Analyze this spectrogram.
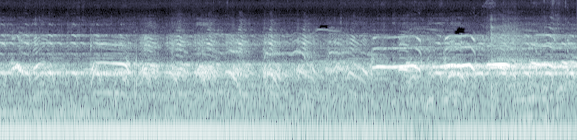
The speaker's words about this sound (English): A couple of young gulls attacking fish corpses in the shallow waters of the harbour as the tide's properly out now.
